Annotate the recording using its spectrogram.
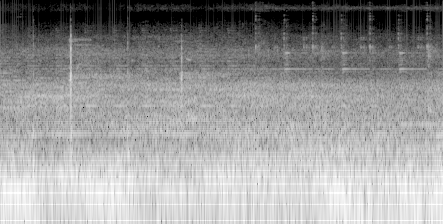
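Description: City street traffic: motor vehicle engines running close by, a steady low rumble, with two sharp clicks in the first two seconds.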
